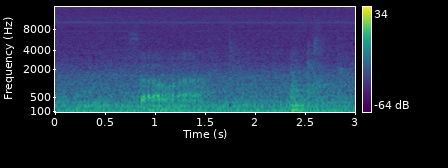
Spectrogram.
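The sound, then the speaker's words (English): A cat purrs in a steady, low rumble for a few seconds while being played with, with a couple of brief higher vocal chirps breaking through over it. “They're playing with Cat now.”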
